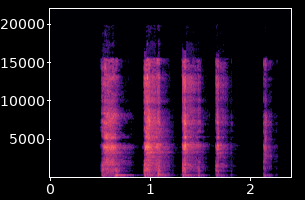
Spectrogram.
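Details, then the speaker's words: A woman with a hoarse, changed voice gives a bout of five short, dry, rasping coughs in quick succession, the last one weaker. "आज और एक video मैं ले आई वो है coughing video और खा सने का वीडियो"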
